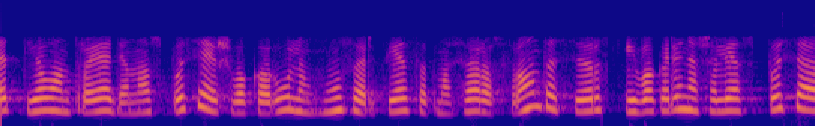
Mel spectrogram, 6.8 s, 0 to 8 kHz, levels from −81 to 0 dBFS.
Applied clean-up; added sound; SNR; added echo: none; none; none; none.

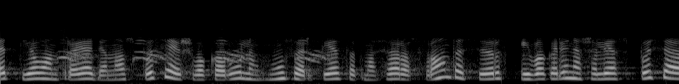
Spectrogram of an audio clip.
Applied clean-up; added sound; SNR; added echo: none; Bird vocalization, bird call, bird song / Crow; 17 dB; none.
